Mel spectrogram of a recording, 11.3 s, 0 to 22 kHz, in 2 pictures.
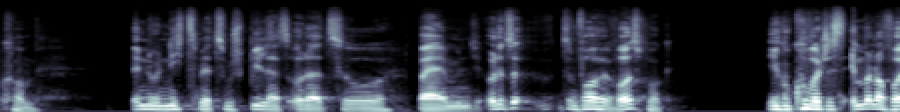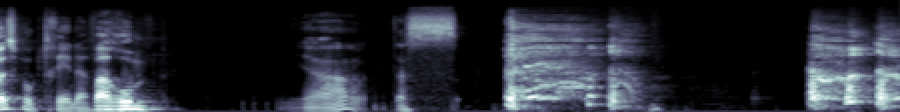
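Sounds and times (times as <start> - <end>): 
speech: 0.0 - 6.8, 7.5 - 9.0
person coughing: 8.8 - 9.9, 10.7 - 11.2.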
